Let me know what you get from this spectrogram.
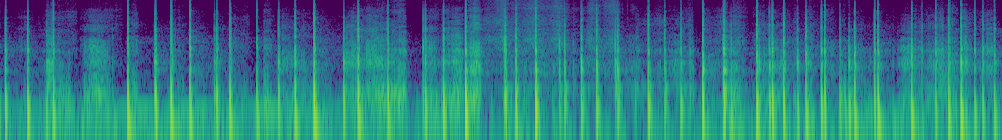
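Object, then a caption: Beer can holder. A red Bintang beer can holder is tapped and scratched in quick succession. Sharp, short taps with dull, low-heavy thumps die away almost at once, with soft scratching filling the gaps between them.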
